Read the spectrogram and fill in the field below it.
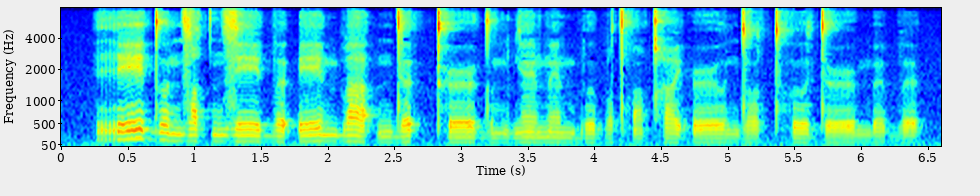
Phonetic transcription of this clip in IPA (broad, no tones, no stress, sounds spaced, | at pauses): r e d̪ o n z ɛ tˤ n z e b ə ʔ e m b a ʔ n d ə ʔ kʰ ə˞ d̪ ʊ m ɡ ɛ̃ m ɛ̃ m b ʊ b ʊ tˤ ʔ ɔ̃ qʰ ə ɪ̯ ʔ ə˞ ʊ̯ n d ɔ tʰ ʊ t ə˞ m œ b ə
